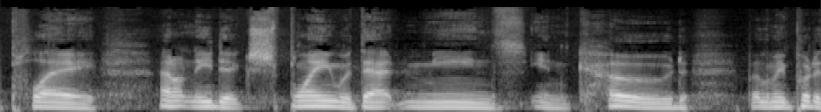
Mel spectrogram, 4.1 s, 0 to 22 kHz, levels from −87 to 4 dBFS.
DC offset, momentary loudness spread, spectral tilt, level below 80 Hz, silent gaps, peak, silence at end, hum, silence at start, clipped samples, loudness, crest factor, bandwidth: under 0.1%; 10 LU; -6 dB/octave; -54 dBFS; none; -4 dBFS; 0 s; none; 0.05 s; under 0.1%; -20 LUFS; 14 dB; 17 kHz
